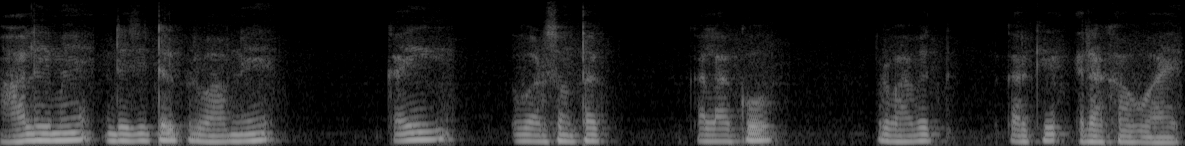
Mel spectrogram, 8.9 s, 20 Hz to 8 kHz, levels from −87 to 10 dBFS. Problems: low volume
